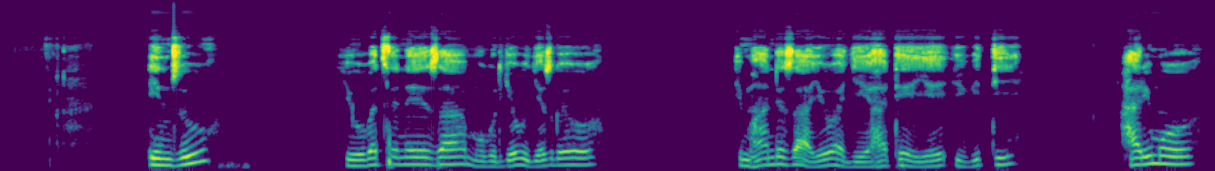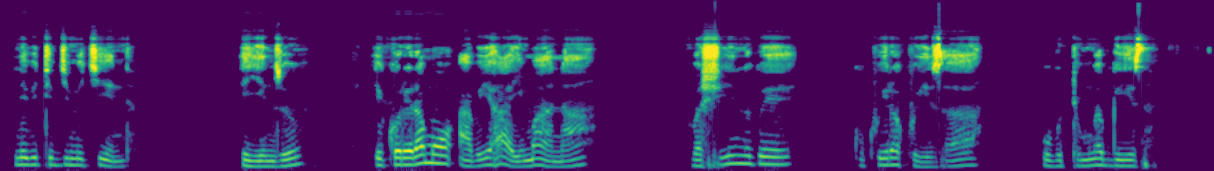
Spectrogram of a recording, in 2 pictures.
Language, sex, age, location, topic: Kinyarwanda, male, 25-35, Huye, health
